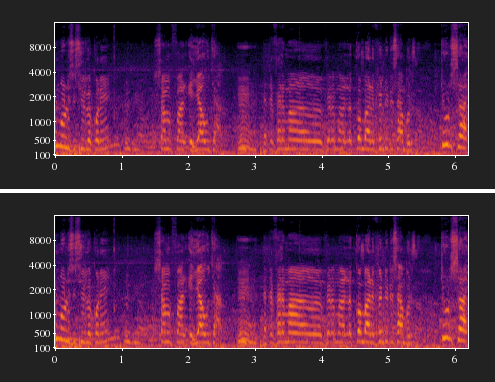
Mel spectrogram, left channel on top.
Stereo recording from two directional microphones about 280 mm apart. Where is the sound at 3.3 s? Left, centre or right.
Centre.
